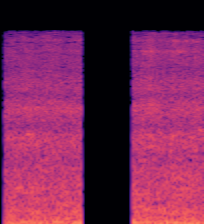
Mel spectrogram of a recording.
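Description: Double-stack container freight train rolling past, a steady rumble heavy in the low end. The audio cuts out to dead silence about a second in and returns half a second later, a dropout in the camera's audio feed.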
